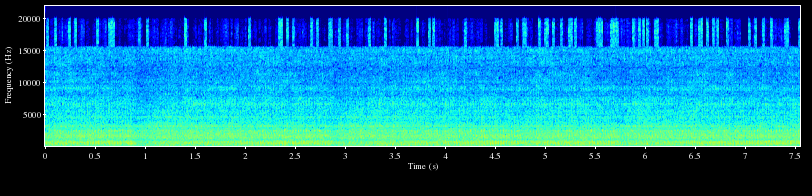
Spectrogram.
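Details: 2021 Jeep Wrangler 2.0 on every cold start: light, quick ticking over a steady hum for about 90 seconds until the cold air intake takes a deep breath and idle goes normal; source unclear.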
